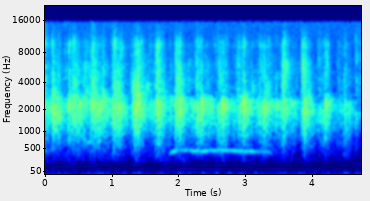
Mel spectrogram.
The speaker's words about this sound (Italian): Un applauso.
